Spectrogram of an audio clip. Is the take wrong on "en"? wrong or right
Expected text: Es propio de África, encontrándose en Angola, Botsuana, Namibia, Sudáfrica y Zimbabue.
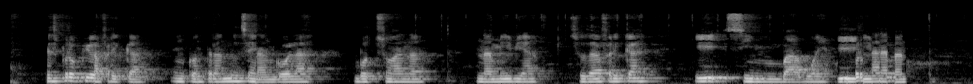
wrong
